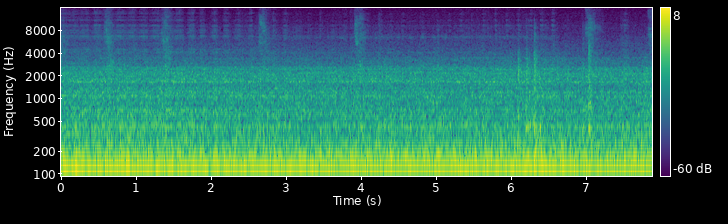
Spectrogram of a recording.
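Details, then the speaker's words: RV rooftop air conditioner after retightening the roof mounting bolts by hand: steady, even low hum, vibration gone; loose bolts had caused the vibration. "see here how it got quiet again just gotta torque the bolts don't over tighten them"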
